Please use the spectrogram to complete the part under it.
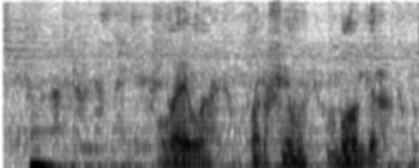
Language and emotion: Russian, neutral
